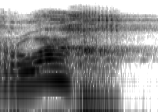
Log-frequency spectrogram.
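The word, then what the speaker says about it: רוח: Se pronuncia roaj. Por ejemplo, cuando hablamos del Espíritu Santo, el Espíritu Santo es roaj, el cadosh.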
